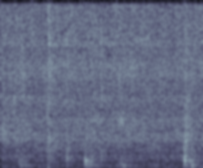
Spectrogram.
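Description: Bitter gourd curry fries in a pan with a steady broadband sizzle, broken by several sharp scrapes of a spatula stirring the pieces as they brown.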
